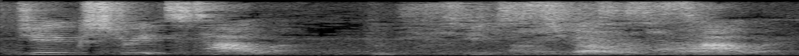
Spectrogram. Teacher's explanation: at the beginning of the word it's going to be a very wet t so it's not going to be a Airy t t it's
